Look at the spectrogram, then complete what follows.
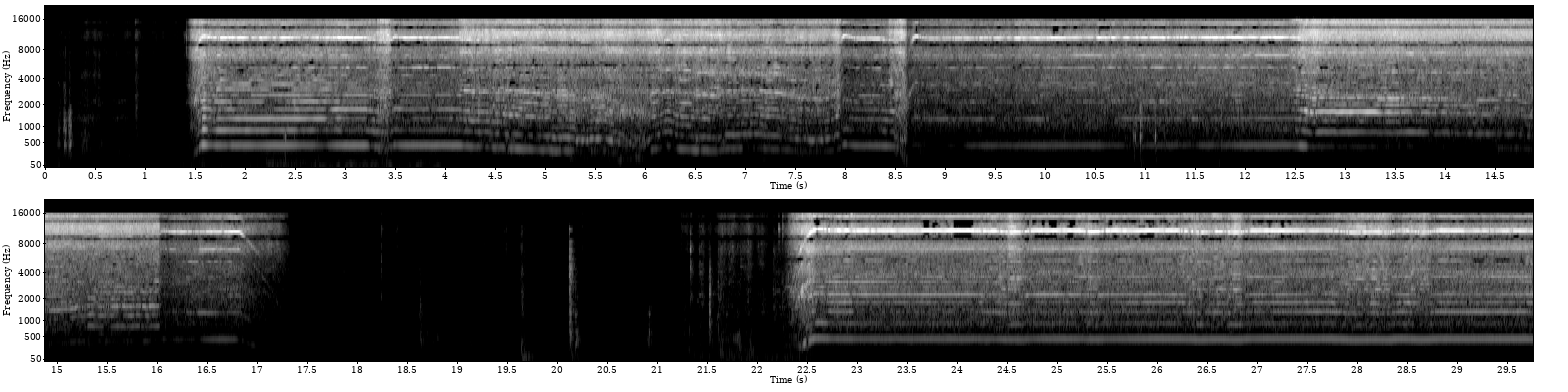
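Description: Dremel rotary tool grinding cast aluminium: a steady high whine that wavers and sags lower in pitch for a few seconds as the bit bites into the metal. It stops for about five seconds midway, with a few small clicks, then starts again and runs steadily.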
